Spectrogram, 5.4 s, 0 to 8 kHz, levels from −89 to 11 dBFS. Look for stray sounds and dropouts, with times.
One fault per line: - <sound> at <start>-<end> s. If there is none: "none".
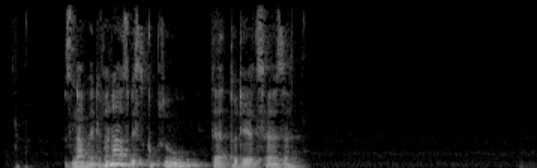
none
